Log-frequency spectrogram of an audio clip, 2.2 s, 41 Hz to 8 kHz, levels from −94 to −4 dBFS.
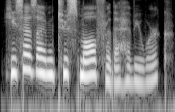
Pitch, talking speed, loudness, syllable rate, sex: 215 Hz, 245 wpm, -16 LUFS, 4.9 syllables/s, female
